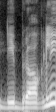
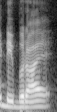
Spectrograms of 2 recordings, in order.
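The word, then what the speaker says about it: de Broglie: जो वेवलेंथ होती है देखिए डि ब्रॉकली लिखा हुआ है और पढ़ना क्या है डिब्रॉय बी आरओ वाई पढ़ना है देखिए अरे यार नाम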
